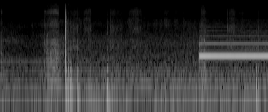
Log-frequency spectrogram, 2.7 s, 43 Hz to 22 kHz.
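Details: 1980s Lincoln Town Car/Mark VI after replacing the door warning chime with a used unit from an '85: a few light handling clicks, then a clear steady mid-pitched warning tone, the chime working normally.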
